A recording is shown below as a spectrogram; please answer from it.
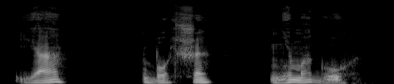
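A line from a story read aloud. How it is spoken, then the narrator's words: Very slow, holding back tears. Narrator (Russian): Катя сказала медленно-медленно, так, чтобы не помешали слезы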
